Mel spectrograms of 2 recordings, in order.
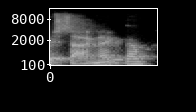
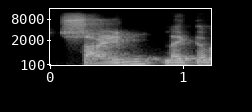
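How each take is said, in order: First: Said in the usual way. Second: Slow, exaggerated Northern Irish vowels; Northern Irish accent. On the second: Shown as a demonstration. Correcting himself to fit in with kids, Northern Irish accent. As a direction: stretch it out in broad Northern Irish. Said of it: "you better sound like them".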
